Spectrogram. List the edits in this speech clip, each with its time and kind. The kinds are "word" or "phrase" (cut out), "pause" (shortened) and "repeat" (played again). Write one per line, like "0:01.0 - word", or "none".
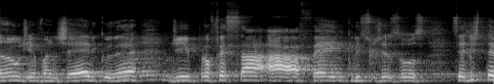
none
